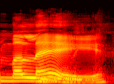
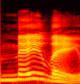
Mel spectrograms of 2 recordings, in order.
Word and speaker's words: melee: but whenever I hear somebody go me or malay it makes my skin crawl. It is pronounced melee like you are in a melee.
